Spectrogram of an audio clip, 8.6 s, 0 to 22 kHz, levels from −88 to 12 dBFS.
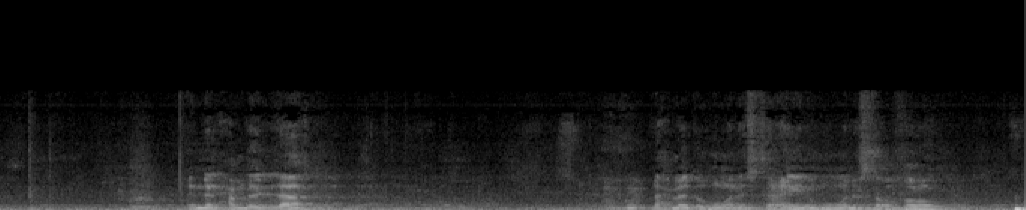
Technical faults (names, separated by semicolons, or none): none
